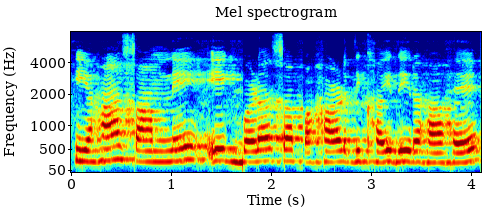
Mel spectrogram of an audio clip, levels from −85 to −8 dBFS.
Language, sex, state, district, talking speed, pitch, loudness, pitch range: Hindi, female, Rajasthan, Jaipur, 145 wpm, 235 Hz, -11 LUFS, 225-245 Hz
